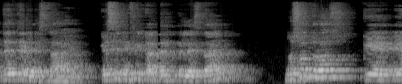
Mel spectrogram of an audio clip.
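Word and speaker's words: τετέλεσται: Por eso, esta palabra, consumado es, en griego, se pronuncia tetelestai.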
